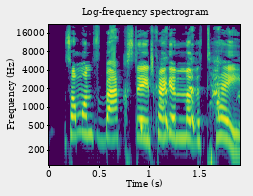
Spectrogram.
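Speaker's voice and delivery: really bad, loud, put-on Australian accent. Acting out a woman calling backstage halfway through her show, in a really bad australian accent. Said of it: "That's a really bad accent".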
